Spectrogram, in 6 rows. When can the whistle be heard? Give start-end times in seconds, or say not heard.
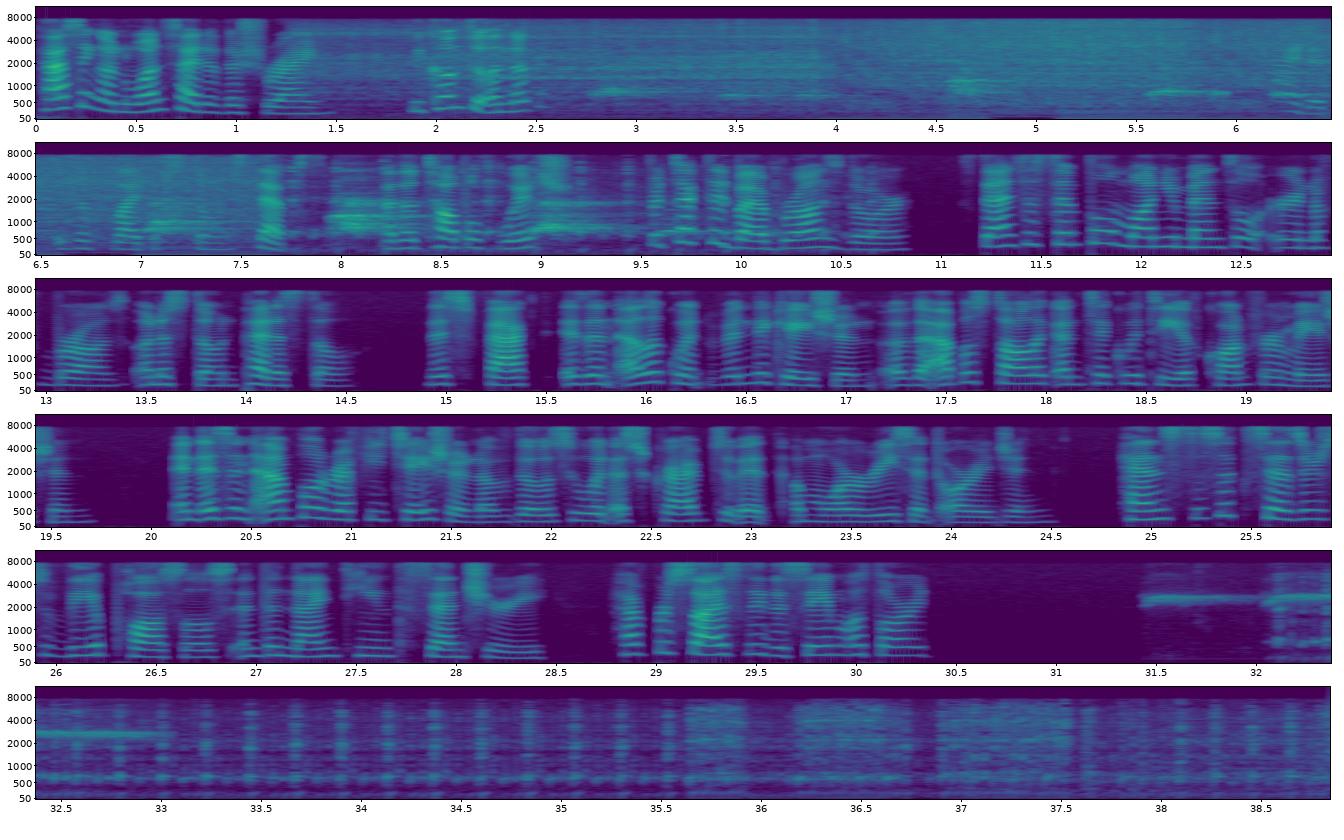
31.4-33.1.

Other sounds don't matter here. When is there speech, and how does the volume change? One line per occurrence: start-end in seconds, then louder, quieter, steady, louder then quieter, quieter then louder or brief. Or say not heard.
0.0-2.5 brief
6.2-30.4 steady.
